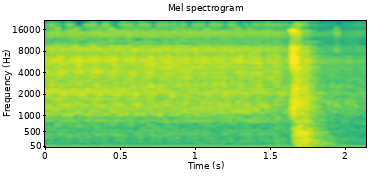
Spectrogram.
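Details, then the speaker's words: Mahindra Bolero three-cylinder diesel at idle, bonnet open then closed: steady, slightly clattery even beat with a bonnet slam near the end; some noise is normal for three cylinders, insulation quiets it when closed. "But हां क्योंकि तीन cylinder है ना तो उस वजह से थोड़ा सा इसमें साउंड रहता ही है।"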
